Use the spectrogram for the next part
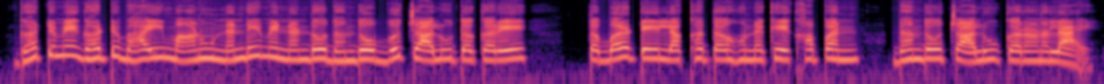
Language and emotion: Sindhi, neutral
